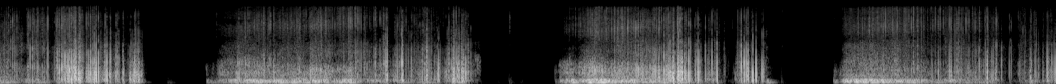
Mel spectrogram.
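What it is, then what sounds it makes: Foam microphone windscreen being scratched. Long fingernails on one hand scratch a round purple foam microphone cover, then slower scratching is done with single nails on top. The result is dense, crackling scraping with a heavy low rumble, coming in several loud bursts separated by brief silences.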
